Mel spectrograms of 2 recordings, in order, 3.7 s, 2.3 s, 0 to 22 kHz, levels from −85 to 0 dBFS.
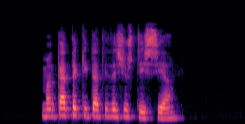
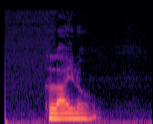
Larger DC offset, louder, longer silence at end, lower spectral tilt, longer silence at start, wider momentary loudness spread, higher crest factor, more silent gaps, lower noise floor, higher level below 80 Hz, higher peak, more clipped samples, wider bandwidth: neither; second, -30 LUFS vs -27 LUFS; first, 1 s vs 0.85 s; second, -2.5 dB/octave vs -9 dB/octave; first, 0.65 s vs 0.1 s; second, 9 LU vs 17 LU; about the same, 22 dB vs 18 dB; neither; first, -82 dBFS vs -56 dBFS; second, -86 dBFS vs -54 dBFS; about the same, -12 dBFS vs -12 dBFS; neither; second, 11.5 kHz vs 15.5 kHz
